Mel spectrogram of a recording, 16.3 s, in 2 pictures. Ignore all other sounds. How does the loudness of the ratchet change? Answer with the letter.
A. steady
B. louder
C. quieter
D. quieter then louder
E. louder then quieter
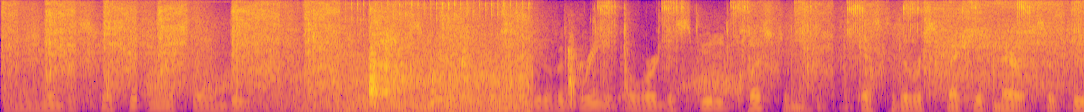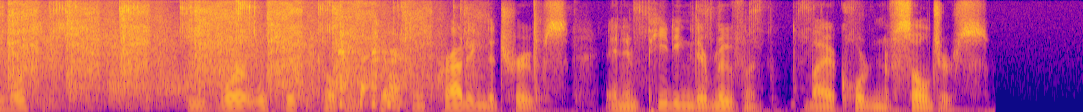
C.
